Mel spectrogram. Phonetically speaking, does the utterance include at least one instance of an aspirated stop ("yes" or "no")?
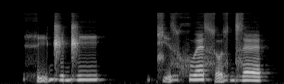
no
